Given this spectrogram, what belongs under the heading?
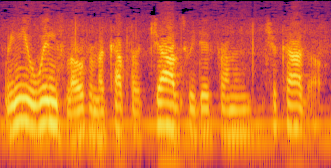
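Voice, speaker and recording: A woman's voice: low voice, fast, natural voice. An actress playing a cool, calculating young female impostor in a 1940s radio drama. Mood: cool, unrepentant. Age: young adult. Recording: muffled, hissy old radio recording.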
